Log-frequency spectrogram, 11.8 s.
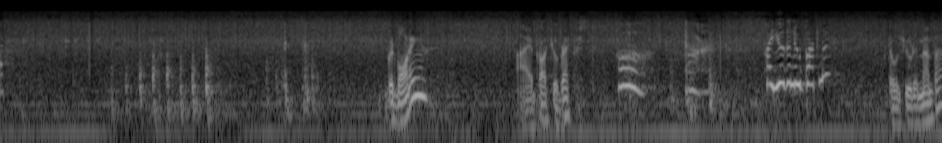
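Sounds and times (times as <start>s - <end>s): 
knocking on a door: 1.4s - 2.8s
speech: 4.9s - 5.4s, 6.5s - 8.2s, 9.6s - 10.5s, 11.1s - 11.7s.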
